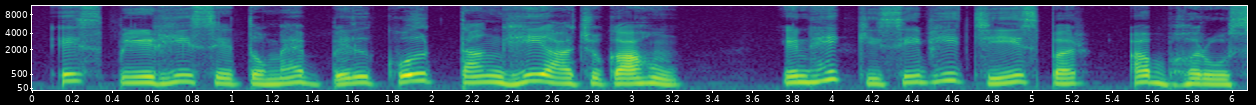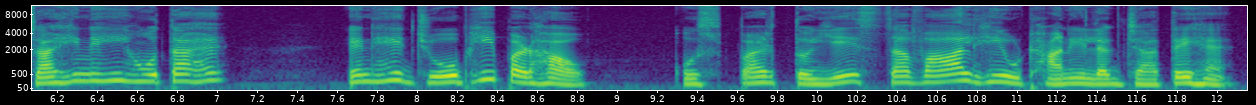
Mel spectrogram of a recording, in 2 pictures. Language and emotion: Hindi, disgusted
